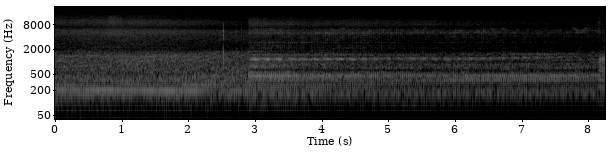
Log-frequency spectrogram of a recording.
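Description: Near silence: faint outdoor background with a low steady hum that shifts slightly in pitch about three seconds in.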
